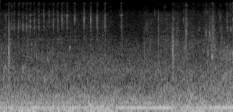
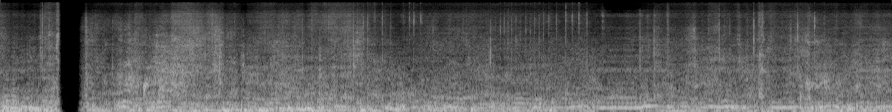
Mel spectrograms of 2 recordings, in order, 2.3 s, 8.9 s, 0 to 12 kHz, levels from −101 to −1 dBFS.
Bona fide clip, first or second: first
